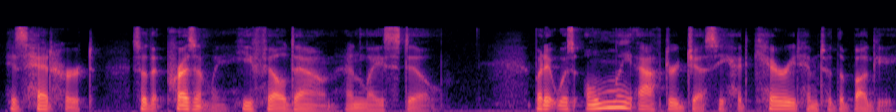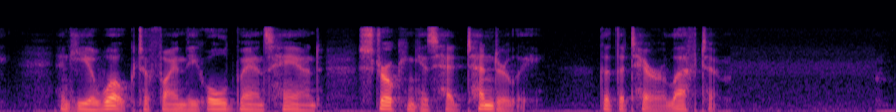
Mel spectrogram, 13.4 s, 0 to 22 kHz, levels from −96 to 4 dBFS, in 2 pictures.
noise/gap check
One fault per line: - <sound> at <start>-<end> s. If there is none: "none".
none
